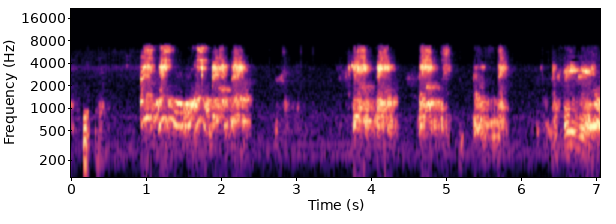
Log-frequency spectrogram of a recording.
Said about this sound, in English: Cuzo got the dogs. He got to fix that, though. I can't talk over no barking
